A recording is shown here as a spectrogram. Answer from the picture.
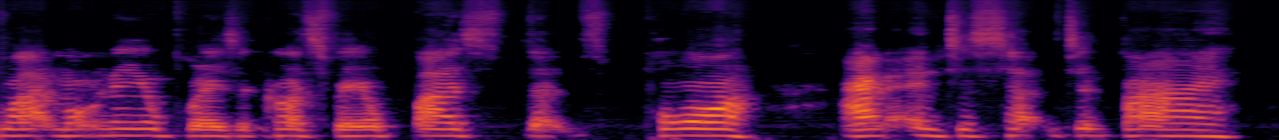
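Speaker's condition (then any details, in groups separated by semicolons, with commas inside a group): Cerebral palsy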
